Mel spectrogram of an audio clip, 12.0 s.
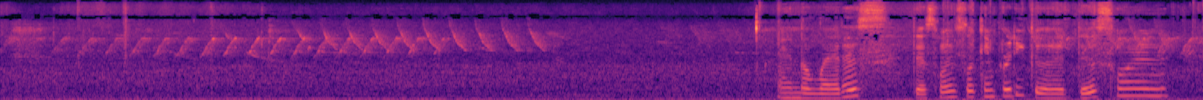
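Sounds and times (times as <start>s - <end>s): songbird whistling: 0.1s - 5.6s.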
